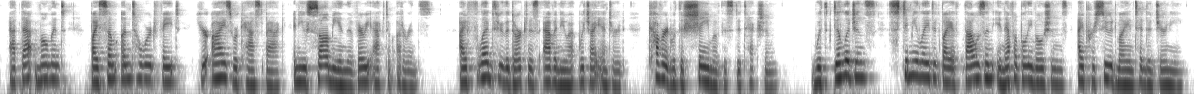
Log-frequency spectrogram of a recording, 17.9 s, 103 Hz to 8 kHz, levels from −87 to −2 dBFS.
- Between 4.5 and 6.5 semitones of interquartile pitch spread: No, average, 3.8 semitones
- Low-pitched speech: No, medium, 175 Hz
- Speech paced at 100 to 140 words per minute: No, average, 175 wpm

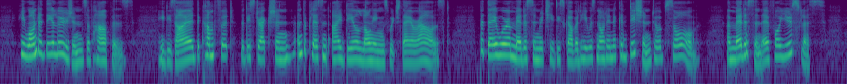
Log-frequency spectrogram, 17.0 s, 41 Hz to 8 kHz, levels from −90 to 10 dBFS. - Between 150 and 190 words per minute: No, average, 140 wpm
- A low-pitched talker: No, high, 205 Hz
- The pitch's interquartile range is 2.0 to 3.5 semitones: No, average, 4.7 semitones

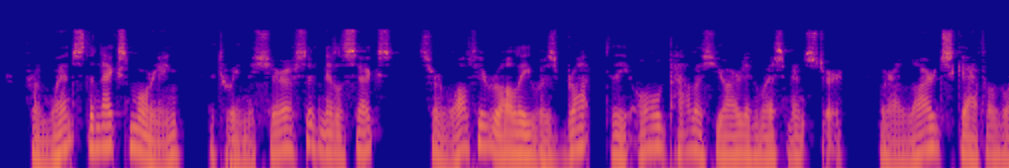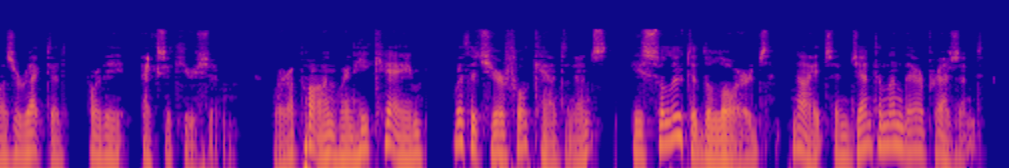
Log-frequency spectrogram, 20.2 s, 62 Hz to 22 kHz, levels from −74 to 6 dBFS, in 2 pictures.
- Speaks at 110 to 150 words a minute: Yes, average, 145 wpm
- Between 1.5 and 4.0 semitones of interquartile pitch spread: No, average, 5.1 semitones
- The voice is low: Yes, low, 100 Hz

